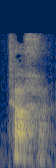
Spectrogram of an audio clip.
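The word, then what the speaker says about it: תחת: Accents on the first syllable. Tachat.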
